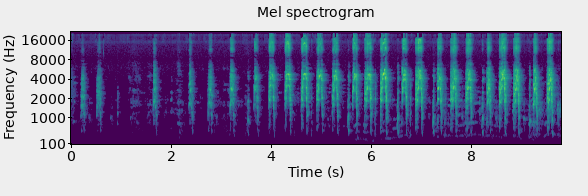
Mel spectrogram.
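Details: Chukar partridge calling: a fast series of harsh, broadband chuck notes that start sparse and build into a dense, accelerating rally of loud repeated chak notes, several per second, with no other clear sounds.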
